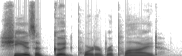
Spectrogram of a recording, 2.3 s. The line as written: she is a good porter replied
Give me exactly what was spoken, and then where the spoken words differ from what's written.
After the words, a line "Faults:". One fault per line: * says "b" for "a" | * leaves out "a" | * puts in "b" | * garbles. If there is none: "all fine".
she is a good porter replied
Faults:
all fine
